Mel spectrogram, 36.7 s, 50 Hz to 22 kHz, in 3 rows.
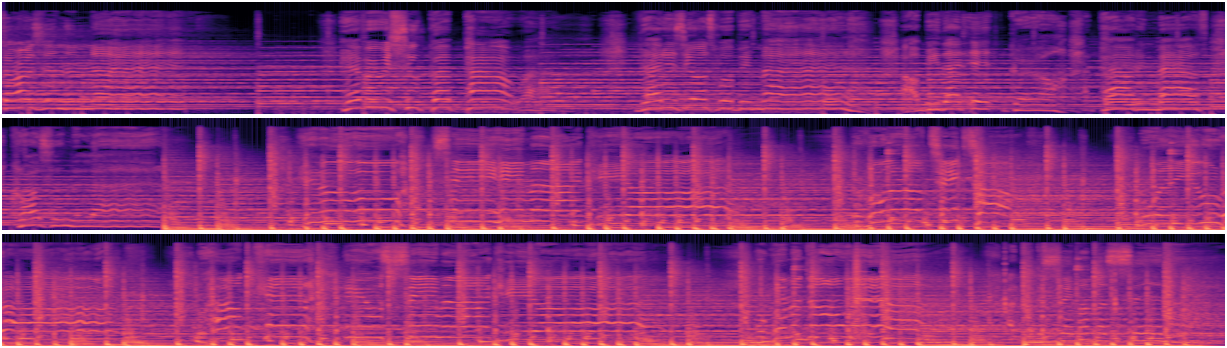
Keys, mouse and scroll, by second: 4.2 space, 6.4 ctrl+s, 7.0 click, 7.3 right click, 7.8 click, 11.0-13.8 typing, 13.9 ctrl+a, 14.9 click, 15.0-16.9 typing, 17.4 click, 22.2-23.3 typing, 24.2 click, 26.8 click, 36.1 p.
